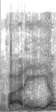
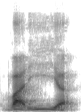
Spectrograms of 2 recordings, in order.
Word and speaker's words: varia: da farinha do Açaí vareia muito você vai ouvir isso né com tudo você tem que lembrar que eu o que a a linguagem formal exige que se pronuncia a palavra varia tranquilo a diferença vamos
